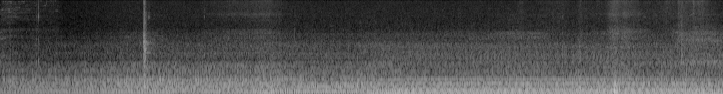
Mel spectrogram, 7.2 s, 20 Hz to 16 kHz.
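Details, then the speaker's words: VW Crafter diesel van after replacing faulty jumping auxiliary belt tensioner (initially blamed on alternator) and fitting new 180 amp alternator: steady, smooth low idle rumble with no belt slapping or chatter; runs quiet and healthy. "the engine's A lot quieter that's that was a big thing that was obvious before when the tensioner was jumping around"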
